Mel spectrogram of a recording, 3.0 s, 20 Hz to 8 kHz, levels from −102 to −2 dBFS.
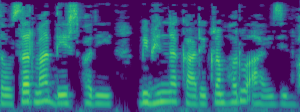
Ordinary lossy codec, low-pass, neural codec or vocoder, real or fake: none; 7.2 kHz; none; real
